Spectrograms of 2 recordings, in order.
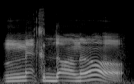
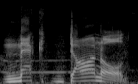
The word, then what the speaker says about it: McDonald's: or do you say McDonald? Because that's an American thing. It was made in America, and the actual way to pronounce it is McDonald's, not McDonald or anything like that. It's McDonald's.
